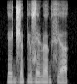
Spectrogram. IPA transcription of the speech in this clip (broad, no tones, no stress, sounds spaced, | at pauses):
e d͡ʒ ə pʲ u z e ɳ œ ɡ fʲ ɐ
